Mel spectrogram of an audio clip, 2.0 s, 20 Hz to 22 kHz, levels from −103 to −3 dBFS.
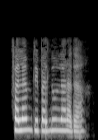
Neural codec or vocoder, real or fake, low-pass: none; real; 7.2 kHz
